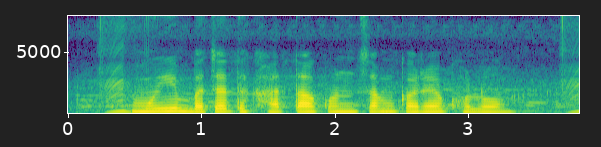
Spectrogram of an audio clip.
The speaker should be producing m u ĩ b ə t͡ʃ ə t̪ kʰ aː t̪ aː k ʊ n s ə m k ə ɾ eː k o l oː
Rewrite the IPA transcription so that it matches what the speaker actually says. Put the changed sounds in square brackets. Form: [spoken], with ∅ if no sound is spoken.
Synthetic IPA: m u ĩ b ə t͡ʃ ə t̪ kʰ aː t̪ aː k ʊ n s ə m k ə ɾ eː [kʰ] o l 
